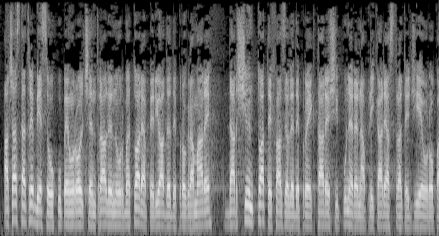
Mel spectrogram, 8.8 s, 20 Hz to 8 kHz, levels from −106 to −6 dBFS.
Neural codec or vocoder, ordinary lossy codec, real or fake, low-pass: none; none; real; none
